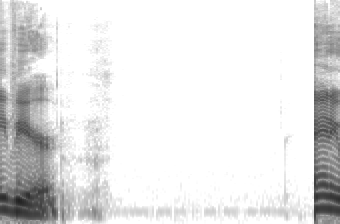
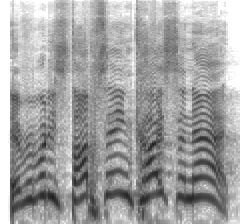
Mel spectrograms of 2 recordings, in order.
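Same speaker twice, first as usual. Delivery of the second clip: mock boast; 6 semitones higher than usual. Mock self-aggrandising.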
